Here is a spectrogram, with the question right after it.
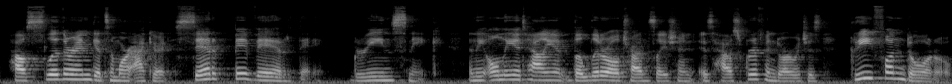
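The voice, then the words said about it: Exaggerated Italian accent on names. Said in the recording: “I wanted to say them in my good Italian accent. You could tell.”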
